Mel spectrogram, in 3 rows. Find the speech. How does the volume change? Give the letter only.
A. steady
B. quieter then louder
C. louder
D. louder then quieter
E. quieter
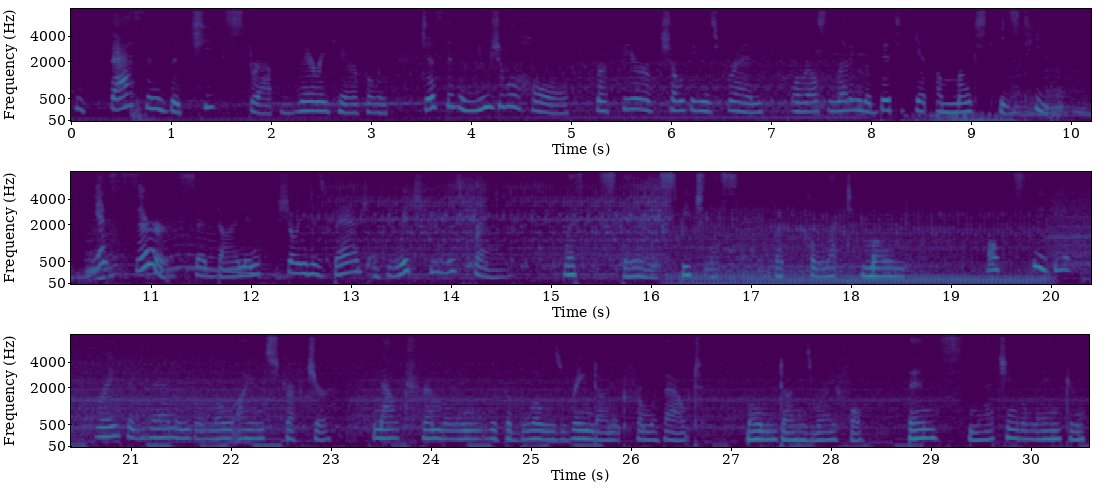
A.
